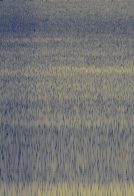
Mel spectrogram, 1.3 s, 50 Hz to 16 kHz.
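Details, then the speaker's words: V8 Maverick with Holley carb after revival, alternator back up, a little throttle held: short stretch of low, steady idle with even beat, nothing rattling or missing; normal idle, much cleaner. "there we go alternator's back up and going and she is idling got a little bit of foot feed here but exponentially cleaner"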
